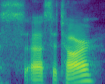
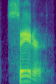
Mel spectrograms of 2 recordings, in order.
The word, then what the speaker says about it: satyr: caused a lot of trouble gregarious is a sitar how do you say it sooner say dirt-eater ah thank you I knew I had it wrong satyr with the goat feet legs and playing the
